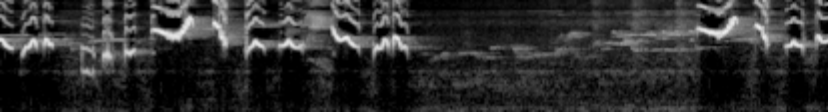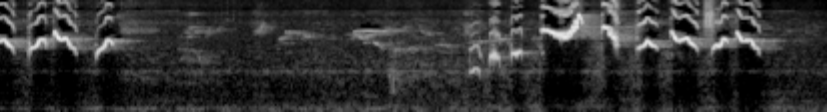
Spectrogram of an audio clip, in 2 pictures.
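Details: Oriental magpie-robin in a challenge bout with a rival: three loud bursts of quick, swooping whistled notes, each lasting about three seconds, separated by quiet pauses with faint hum.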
